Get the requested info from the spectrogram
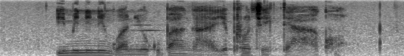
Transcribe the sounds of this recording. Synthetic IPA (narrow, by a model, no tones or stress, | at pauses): imininiŋʱwanijokʼuɓaŋɡʱa̰jɛ̰pʰʼrɔd̥ʒ̥ʱɛk̚tʰʼjaːkʰɔ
